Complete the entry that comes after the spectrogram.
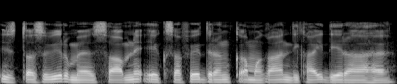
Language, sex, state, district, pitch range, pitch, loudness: Hindi, male, Jharkhand, Garhwa, 100-115 Hz, 105 Hz, -15 LUFS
